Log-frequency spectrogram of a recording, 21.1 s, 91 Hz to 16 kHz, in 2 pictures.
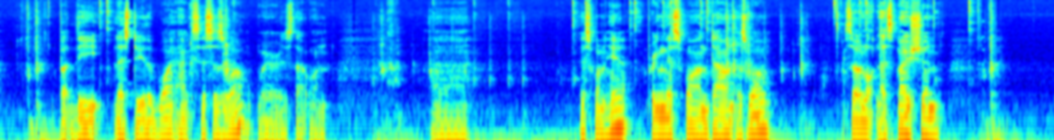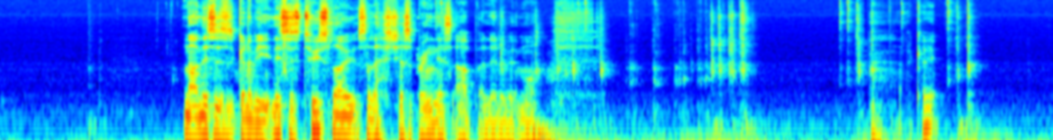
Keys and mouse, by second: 0.3 space, 1.0 click, 2.3-3.8 ctrl+middle drag, 4.3 middle click, 4.9 middle click, 5.2 middle click, 6.0 click, 7.0 click, 7.5 g, 9.3-10.0 drag, 10.0 space, 12.9 space, 13.5 ctrl+middle click, 17.6 g, 19.6 click, 20.3 space.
